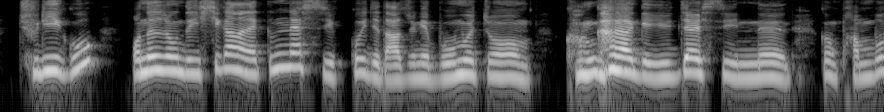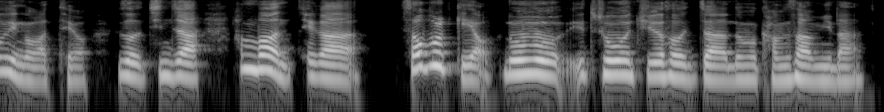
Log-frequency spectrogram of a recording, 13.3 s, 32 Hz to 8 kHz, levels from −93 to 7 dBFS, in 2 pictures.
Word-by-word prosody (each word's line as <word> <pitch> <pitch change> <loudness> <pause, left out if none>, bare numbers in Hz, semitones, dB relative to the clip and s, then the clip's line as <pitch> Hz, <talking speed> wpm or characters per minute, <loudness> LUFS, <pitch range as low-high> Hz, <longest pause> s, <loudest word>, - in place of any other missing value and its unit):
줄이고 245 - +1 0.2
어느 240 +5 +5
정도 240 -3 +2
이 210 - -2
시간 265 +6 0
안에 215 -3 +3
끝낼 285 +6 0
수 275 -9 -10
있고 180 +6 -6
이제 185 -5 -3
나중에 165 +2 -2
몸을 185 +5 0
좀 180 -4 -2 0.3
건강하게 210 -2 +6
유지할 190 +6 +2
수 205 -2 -10
있는 175 -1 -1 0.2
그런 195 -3 -7
방법인 195 +3 -4
것 155 - -5
같아요. 145 +1 -11 0.2
그래서 185 -4 -2
진짜 185 -2 -1 0.2
한번 260 - +3
제가 175 -2 -1 0.3
써 275 +3 +2
볼게요. 260 - -1
너무 205 -2 +3
이 195 - -9
조언 200 -1 +1
주셔서 185 -2 -1
진짜 160 -1 -2
너무 160 +1 -7
감사합니다. 150 -1 -4
190 Hz, 335 characters per minute, -22 LUFS, 170-220 Hz, 0.3 s, 건강하게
